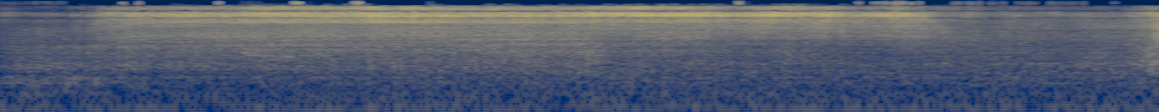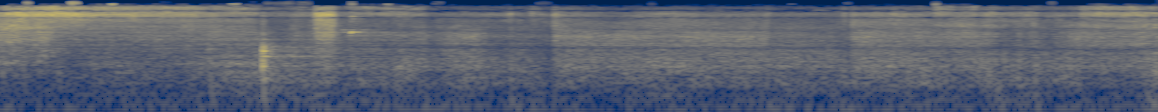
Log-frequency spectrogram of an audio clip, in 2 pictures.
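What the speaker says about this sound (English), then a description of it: "I just rest my torch right on the axle and push it, and it will go right through there" A cutting torch burns through a Suzuki Samurai front axle with a continuous loud roaring hiss, swelling at moments and joined by a few brief metallic pops and crackles.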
